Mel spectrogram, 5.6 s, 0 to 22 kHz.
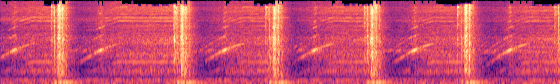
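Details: DeWalt DCN692 nailer after replacing broken springs that caused clicking without firing: about one sharp shot a second, each a clean slap after a short motor spin-up, steady and even; firing normally.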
